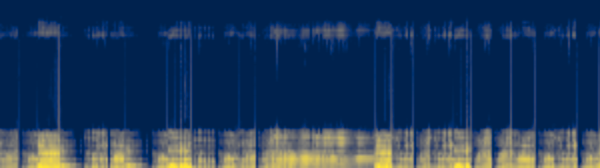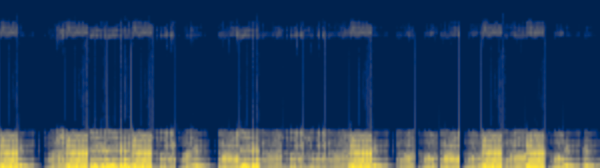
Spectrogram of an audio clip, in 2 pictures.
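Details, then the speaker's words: A person burping a lot: a long series of loud, deep, repeated burps, some drawn out, almost continuous over twelve seconds. "I'll get ready for tons of burps get ready for tons of burps"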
